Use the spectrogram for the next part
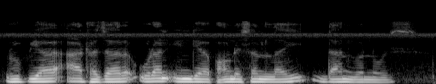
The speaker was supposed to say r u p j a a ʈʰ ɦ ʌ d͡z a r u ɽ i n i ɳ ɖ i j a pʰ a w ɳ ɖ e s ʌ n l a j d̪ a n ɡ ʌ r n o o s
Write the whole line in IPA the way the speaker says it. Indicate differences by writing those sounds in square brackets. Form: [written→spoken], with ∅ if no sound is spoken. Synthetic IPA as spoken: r u p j a a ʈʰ ɦ ʌ d͡z a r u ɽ [i→a] n i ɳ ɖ i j a pʰ a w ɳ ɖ e s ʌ n l a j d̪ a n ɡ ʌ r n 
